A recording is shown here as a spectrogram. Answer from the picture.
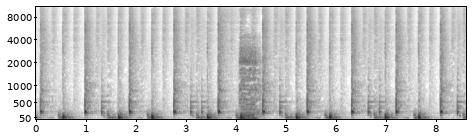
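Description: Background music with a steady drum-kit beat of kick, snare and hi-hat, with a brief noisy swell about halfway through.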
